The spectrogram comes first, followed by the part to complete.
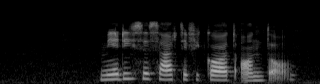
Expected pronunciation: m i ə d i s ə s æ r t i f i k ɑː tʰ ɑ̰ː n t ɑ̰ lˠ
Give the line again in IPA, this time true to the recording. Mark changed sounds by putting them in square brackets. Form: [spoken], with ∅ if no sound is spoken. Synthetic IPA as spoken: m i ə d i s ə s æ r t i f i k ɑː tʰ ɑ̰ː n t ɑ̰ lˠ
